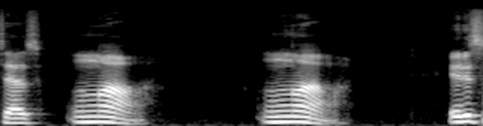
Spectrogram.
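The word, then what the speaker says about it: ङ: It's pronounced as nga, nga.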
